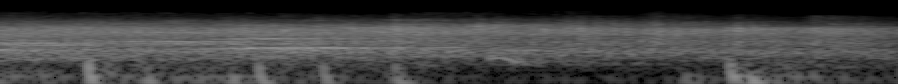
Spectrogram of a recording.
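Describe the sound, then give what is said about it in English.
Steady applause rings out as a worship gathering welcomes a man forward to give his testimony. Dense, even clapping continues throughout at a moderate level. “Help me welcome Albert to give us his testimony. Put your hands together as we welcome Albert.”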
